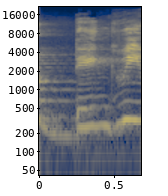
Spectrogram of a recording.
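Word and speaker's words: Dengue: खैर वैसे डेंगू को डेंगू नहीं बोलते, अगर जैसे हम लोग प्रॉपर इंग्लिश अगर देखें, प्रोनाउंसिएशन अगर देखें तो डेंगू नहीं बोला जाता है, उसको डेंगुई बोला जाता है, डेंगुई, ठीक है, डेंगुई ये बोला जाता है।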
